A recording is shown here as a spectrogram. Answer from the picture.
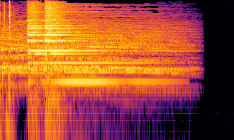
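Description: A bell ding sound effect for the notification bell being clicked in a subscribe-button animation: a couple of short clicks, then one bell strike about a quarter second in that rings and fades over about a second and a half.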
